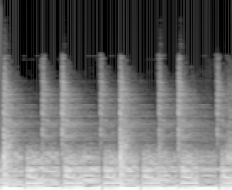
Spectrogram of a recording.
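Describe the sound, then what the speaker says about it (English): A guitar played with picked notes followed by hammer-ons, with clear, repeated note attacks in a steady triplet-like rhythm; close and moderately loud, with no talking. "Now we'll try picking and then hammering,"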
